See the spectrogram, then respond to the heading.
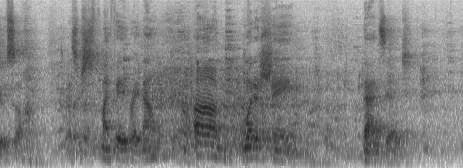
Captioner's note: haha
